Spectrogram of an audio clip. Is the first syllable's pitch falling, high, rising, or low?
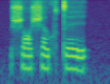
low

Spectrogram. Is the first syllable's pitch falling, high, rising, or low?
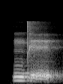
falling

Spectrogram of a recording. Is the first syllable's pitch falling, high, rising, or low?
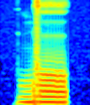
low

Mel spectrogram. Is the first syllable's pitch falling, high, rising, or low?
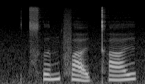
rising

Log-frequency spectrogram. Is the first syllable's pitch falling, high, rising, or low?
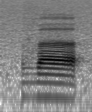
low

